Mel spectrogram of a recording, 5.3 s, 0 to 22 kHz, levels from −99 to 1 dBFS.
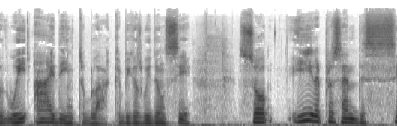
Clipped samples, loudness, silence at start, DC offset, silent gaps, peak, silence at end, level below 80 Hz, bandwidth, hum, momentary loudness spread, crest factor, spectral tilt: under 0.1%; -23 LUFS; 0 s; under 0.1%; none; -6 dBFS; 0 s; -46 dBFS; 16 kHz; none; 11 LU; 16 dB; -5 dB/octave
